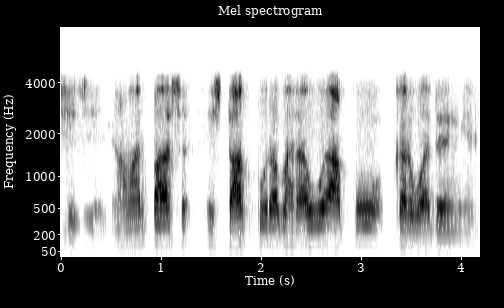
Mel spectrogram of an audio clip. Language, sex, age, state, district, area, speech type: Hindi, male, 18-30, Madhya Pradesh, Harda, urban, conversation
